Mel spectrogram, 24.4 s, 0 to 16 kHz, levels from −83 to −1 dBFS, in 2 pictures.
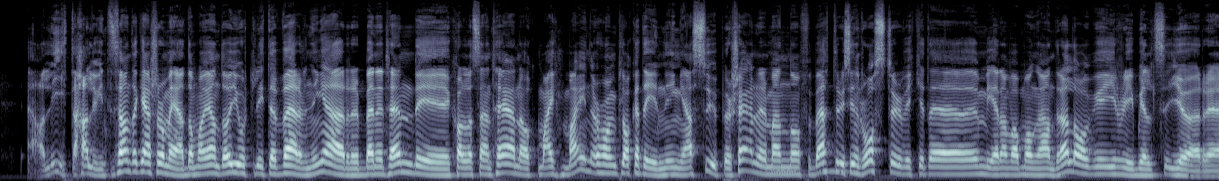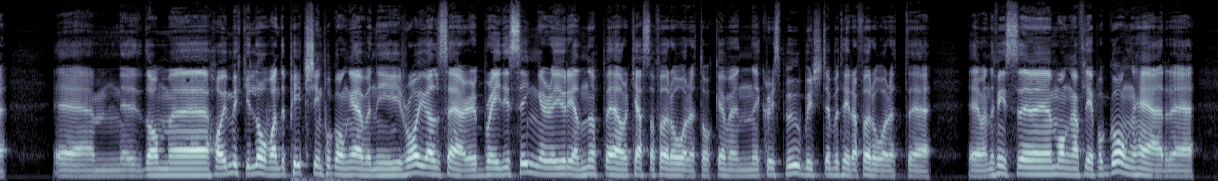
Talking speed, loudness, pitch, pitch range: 195 wpm, -21 LUFS, 140 Hz, 130-160 Hz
